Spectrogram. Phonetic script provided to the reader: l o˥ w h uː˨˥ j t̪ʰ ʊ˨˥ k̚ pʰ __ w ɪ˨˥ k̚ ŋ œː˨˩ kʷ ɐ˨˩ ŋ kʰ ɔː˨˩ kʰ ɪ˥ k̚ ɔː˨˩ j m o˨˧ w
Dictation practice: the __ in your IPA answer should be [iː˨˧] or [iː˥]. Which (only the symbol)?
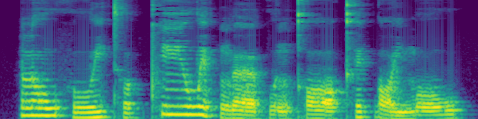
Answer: iː˥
